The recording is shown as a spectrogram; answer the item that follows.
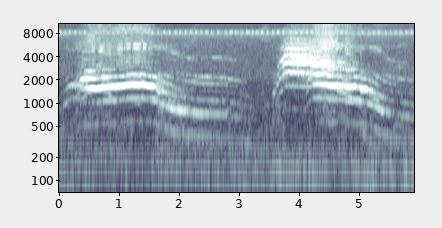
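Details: Two loud angry yowls from fighting cats, each rising then sliding downward into a falling wail, separated by a brief quieter pause.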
